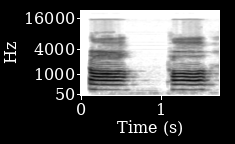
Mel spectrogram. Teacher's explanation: हमारी जीभ मुड़ रही है और मुर्धा में टच हो रही है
